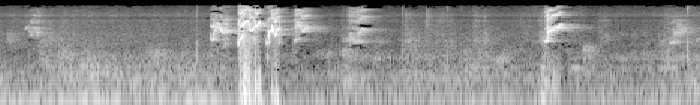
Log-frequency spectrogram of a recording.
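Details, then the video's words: Green and blue lovebirds preparing for egg laying, in the morning: a dense cluster of harsh, high-pitched chirps and squeaks, a softer chirp after, then one more shrill chirp later. "Green and Blue Lovebird Chirping Sounds - Preparation for Egg Laying"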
